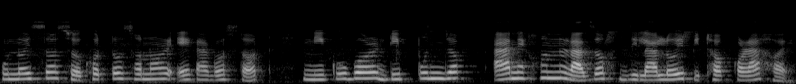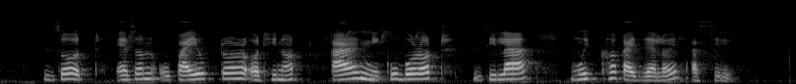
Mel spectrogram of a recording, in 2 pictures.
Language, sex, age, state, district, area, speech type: Assamese, female, 30-45, Assam, Dhemaji, urban, read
